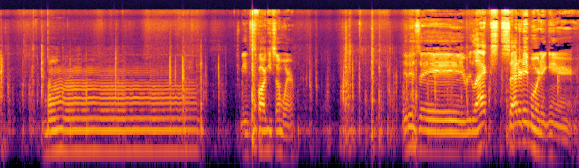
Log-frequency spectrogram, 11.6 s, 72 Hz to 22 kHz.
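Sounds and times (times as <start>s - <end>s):
speech: 0.9s - 1.4s, 4.9s - 6.0s, 8.1s - 11.5s
deep droning foghorn blast: 0.9s - 4.1s.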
